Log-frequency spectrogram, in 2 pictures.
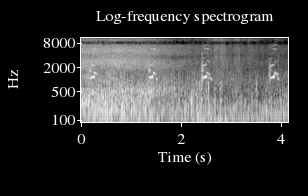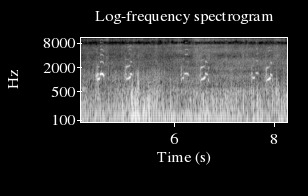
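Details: Gulls calling repeatedly, short sharp harmonic yelps that rise then fall, arriving about once a second in irregular bursts over steady low wind rumble.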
